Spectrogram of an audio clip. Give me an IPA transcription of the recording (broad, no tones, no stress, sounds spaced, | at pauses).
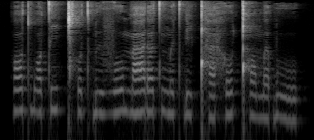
ɔ t b ɔ t i ǀʰ o t ɓ ɨ v o m a ɾ ɐ t ŋ͡m ɘ t ɗ i ǃʰ a h o ǃʰ ɔ m ɐ ɓ u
